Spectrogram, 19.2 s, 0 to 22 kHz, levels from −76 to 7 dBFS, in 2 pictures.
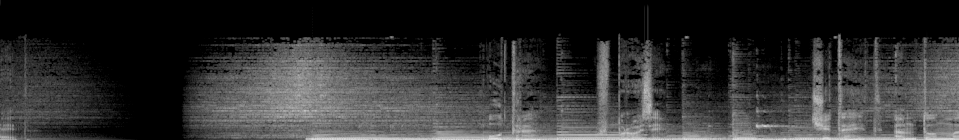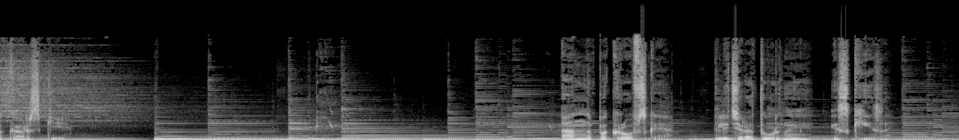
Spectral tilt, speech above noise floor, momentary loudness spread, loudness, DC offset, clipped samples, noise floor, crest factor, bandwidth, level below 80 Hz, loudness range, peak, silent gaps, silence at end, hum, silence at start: -5 dB/octave; 48 dB; 12 LU; -13 LUFS; under 0.1%; under 0.1%; -59 dBFS; 14 dB; 16.5 kHz; -28 dBFS; 6 LU; 0 dBFS; 1.47-1.51 s; 0 s; none; 0 s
